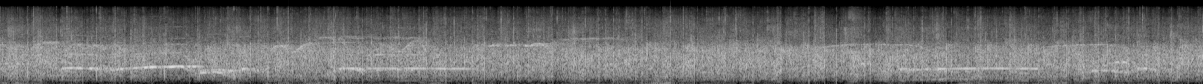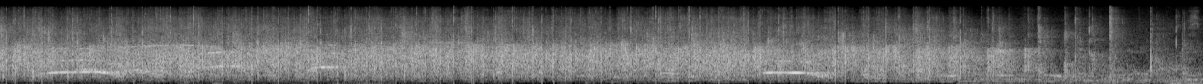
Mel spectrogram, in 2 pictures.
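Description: Audience applauding, with scattered shouts and cheers from the crowd; the applause thins out and fades near the end.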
